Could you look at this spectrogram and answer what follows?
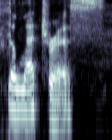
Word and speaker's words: deleterious: You're just shortening the third E to like a, you're underemphasizing it way too much. Got it, because it's not an er, it's an er.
